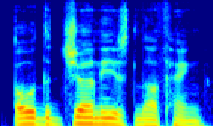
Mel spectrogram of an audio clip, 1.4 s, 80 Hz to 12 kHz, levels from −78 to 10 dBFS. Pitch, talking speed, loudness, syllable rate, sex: 110 Hz, 210 wpm, -17 LUFS, 5.8 syllables/s, male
